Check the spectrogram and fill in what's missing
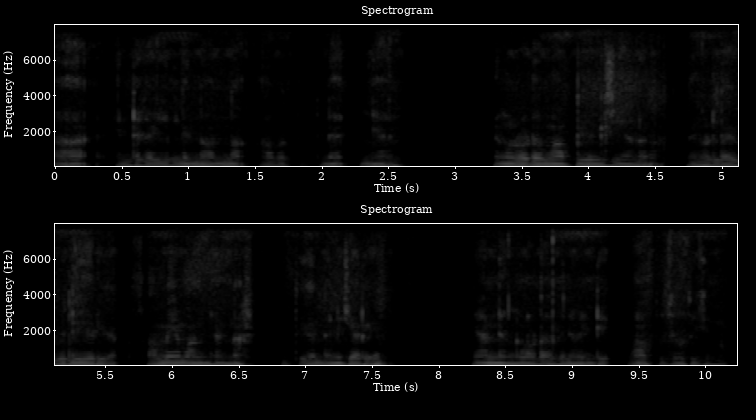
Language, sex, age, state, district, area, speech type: Malayalam, male, 18-30, Kerala, Kottayam, rural, spontaneous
